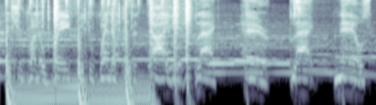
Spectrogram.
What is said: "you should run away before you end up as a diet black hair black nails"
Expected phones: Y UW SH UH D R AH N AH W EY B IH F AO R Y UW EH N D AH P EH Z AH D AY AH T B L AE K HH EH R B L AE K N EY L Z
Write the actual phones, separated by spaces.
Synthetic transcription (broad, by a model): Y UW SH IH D R AH N AH W EY IH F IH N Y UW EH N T AH P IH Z AH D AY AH B L AE K HH EH R B L AE K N EY L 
